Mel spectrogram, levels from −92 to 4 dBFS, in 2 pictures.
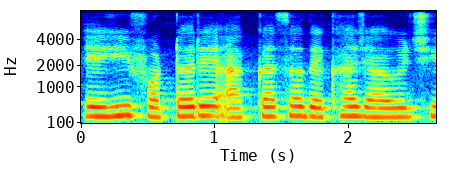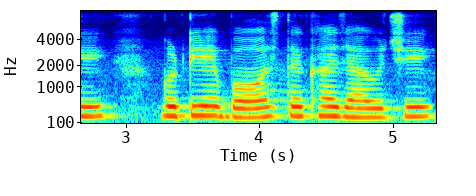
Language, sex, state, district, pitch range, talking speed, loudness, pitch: Odia, female, Odisha, Nuapada, 190-210 Hz, 90 wpm, -15 LUFS, 205 Hz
